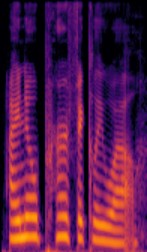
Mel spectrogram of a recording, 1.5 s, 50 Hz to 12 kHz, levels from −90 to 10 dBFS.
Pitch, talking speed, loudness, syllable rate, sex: 225 Hz, 165 wpm, -17 LUFS, 4.4 syllables/s, female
